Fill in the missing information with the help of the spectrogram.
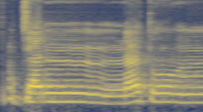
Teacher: تنوین کو میم سے ملا کر غنہ کے ساتھ میں پڑھیں گے ، اس کو ادغام ناقص کہتے ہیں، اس کو ادغام ناقص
